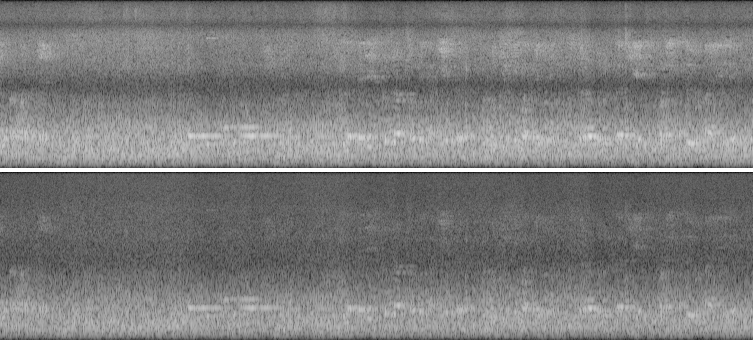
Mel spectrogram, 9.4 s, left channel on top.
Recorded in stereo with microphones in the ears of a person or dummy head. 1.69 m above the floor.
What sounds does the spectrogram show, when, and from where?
0.0 s a machine running: 65° left (ahead or behind)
